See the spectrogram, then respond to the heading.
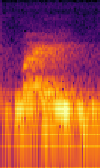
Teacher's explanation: Misalnya ketemu ya, mayanamu man. Aslinya man ketemu ya, jadi mai, nunnya hilang masuk ke ya dengan mendengung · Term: idgham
